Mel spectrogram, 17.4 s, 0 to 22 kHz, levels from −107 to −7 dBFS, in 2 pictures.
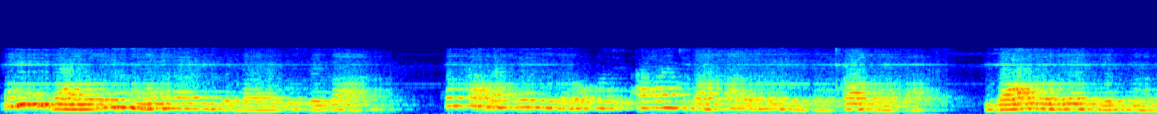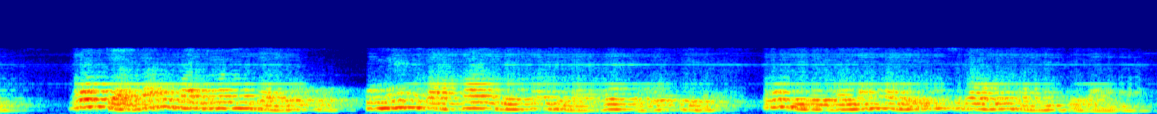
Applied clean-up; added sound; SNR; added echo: neural separator model SepFormer DNS4.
